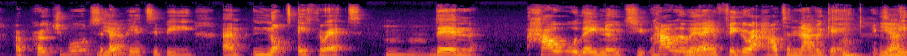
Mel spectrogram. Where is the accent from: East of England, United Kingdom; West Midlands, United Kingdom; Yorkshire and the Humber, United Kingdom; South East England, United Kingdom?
East of England, United Kingdom; Essex; growing up in Essex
